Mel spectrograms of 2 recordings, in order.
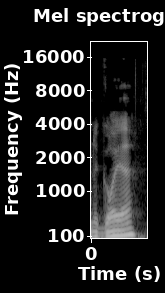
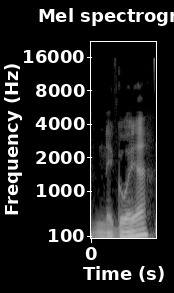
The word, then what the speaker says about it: Nagoya: Right down the street from my house, a place called Nagoya. – Nagoya? – Uh-huh. – Is that the right way to say it, though? – I believe so. – Did you ask them? – Nagoya.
